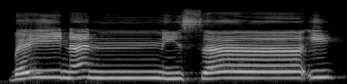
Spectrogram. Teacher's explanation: ये मद जो है मद मुत्तसिल है, इसकी मिकदार 4 हरकत के बराबर है, तो हम इसे 4 हरकत के बराबर खींच के पढ़ेंगे।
